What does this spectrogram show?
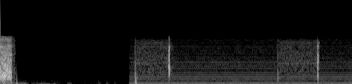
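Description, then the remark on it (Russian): After a short burst and near silence, a radio channel abruptly opens into a steady band-limited hiss with an underlying hum, punctuated by two sharp clicks. No one speaks over the open carrier. “Ну, включение слышу, пытаюсь здесь, видимо, включить микрофон, но ничто не получается пока.”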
